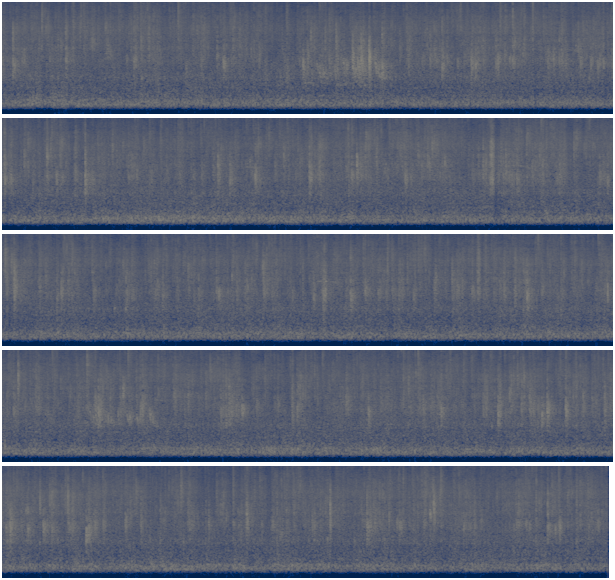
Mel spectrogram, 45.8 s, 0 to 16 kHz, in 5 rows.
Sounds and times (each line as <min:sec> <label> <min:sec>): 0:00.0 rain on pavement 0:45.7
0:04.3 bird callings 0:06.1
0:28.5 bird callings 0:30.3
